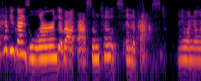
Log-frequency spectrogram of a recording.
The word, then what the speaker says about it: asymptote: a weird word a-s-y-m-p that p is silent you don't pronounce it a-s-y-s-t-o-t-e asymptote asymptote notice i didn't pronounce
